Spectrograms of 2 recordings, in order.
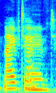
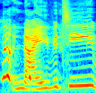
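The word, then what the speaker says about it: naïveté: Like naivety because that's how it would be pronounced. But it's had an accent. Had an accent aigu.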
